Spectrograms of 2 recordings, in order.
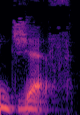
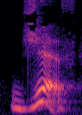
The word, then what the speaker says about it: GIF: and it's called a GIF. So officially, correctly, it is called GIF. However, a lot of people call it a GIF.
